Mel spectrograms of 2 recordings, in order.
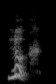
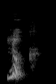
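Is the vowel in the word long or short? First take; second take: short; short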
